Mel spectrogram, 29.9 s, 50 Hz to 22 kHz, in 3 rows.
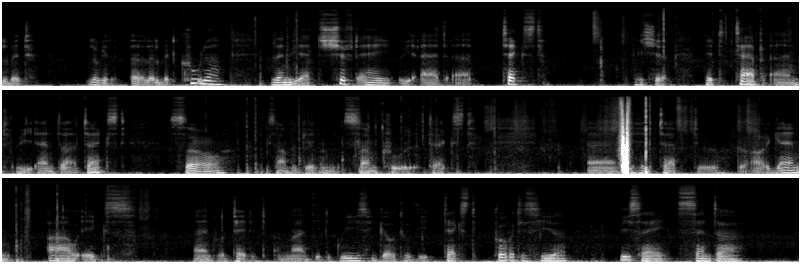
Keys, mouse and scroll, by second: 3.5 shift+a, 8.2 Tab, 8.9-9.5 BackSpace, 12.5-15.3 typing, 16.0 Return, 17.3 BackSpace, 18.0 Tab, 20.1 r, 24.3 click, 26.5 click.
